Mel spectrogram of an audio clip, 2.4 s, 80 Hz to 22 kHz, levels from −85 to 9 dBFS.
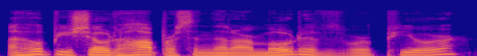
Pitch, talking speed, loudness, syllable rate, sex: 135 Hz, 250 wpm, -19 LUFS, 7.0 syllables/s, male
